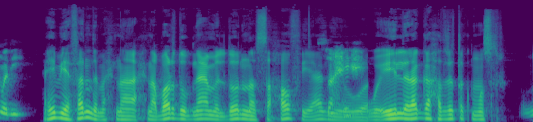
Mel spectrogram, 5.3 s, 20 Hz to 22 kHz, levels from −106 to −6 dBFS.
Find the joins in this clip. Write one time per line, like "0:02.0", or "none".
0:03.7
